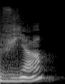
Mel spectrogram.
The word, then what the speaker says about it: vient: Il vient. Singulier. It's nasal.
